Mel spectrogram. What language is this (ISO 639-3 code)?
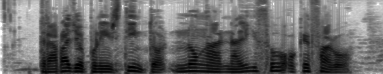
glg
